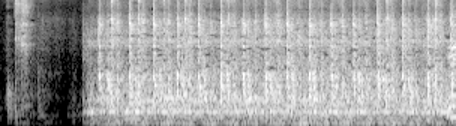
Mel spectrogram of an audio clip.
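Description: A sewing machine stitches back and forth on a suede bag, starting after a short quiet pause and then running in a steady, rapid, rattling rhythm close by.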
